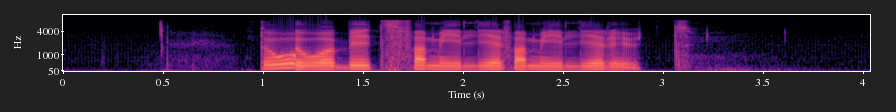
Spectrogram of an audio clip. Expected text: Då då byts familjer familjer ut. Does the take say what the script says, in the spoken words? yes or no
yes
